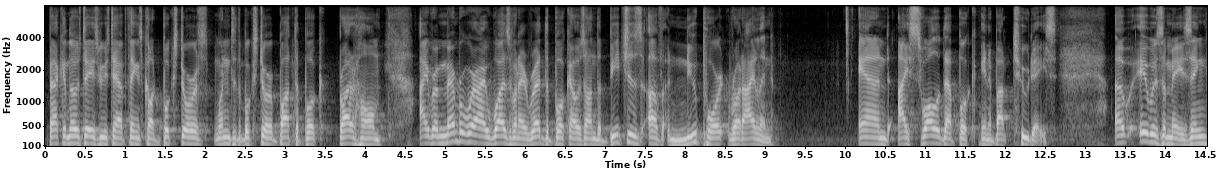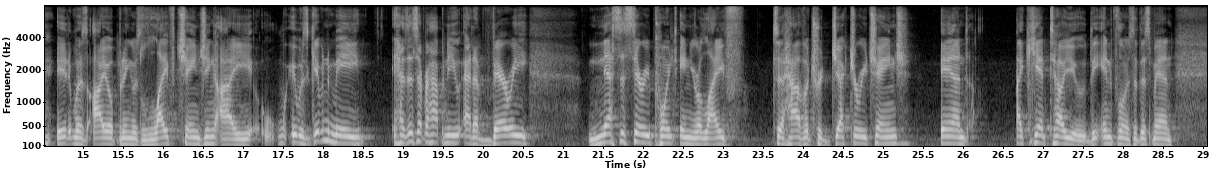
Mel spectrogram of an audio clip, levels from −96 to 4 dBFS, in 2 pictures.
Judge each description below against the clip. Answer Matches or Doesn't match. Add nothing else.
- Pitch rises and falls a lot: Doesn't match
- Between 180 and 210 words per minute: Matches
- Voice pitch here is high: Doesn't match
